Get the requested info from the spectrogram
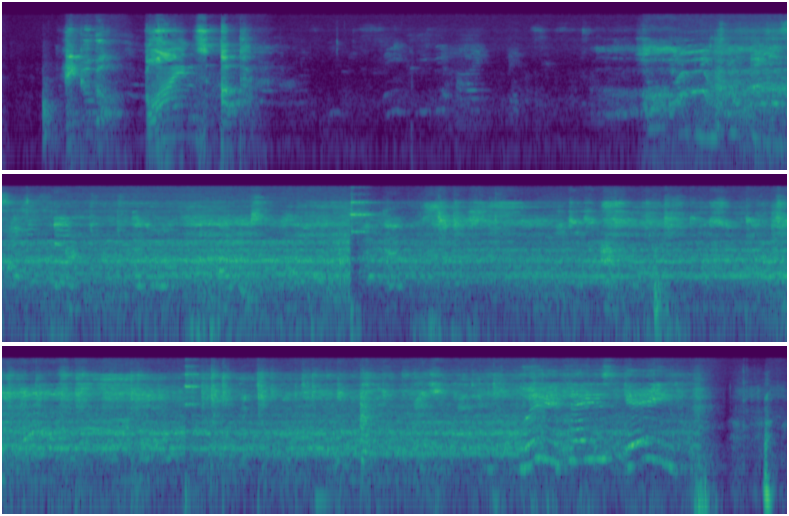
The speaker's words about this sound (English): So you heard here my my house, my busy house at eight in the morning with three kids and getting ready for for school.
